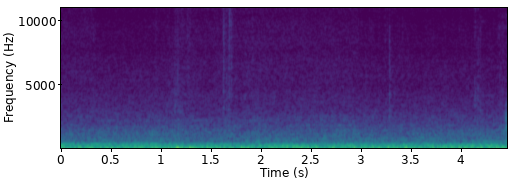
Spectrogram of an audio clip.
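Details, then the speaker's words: Mazda RX-8 road test after a quick fix for a bad hub bearing: even tyre and road rumble at 40–60 mph with no growl or hum rising with speed; the previous 40–60 mph road noise and vibration are gone. "it seems like the issues fixed so don't feel any vibration or wobble anywhere"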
